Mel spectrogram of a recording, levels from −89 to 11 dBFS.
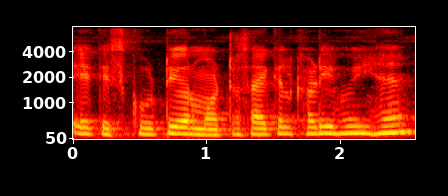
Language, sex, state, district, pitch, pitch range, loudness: Hindi, male, Bihar, Saharsa, 170 Hz, 155-175 Hz, -22 LUFS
